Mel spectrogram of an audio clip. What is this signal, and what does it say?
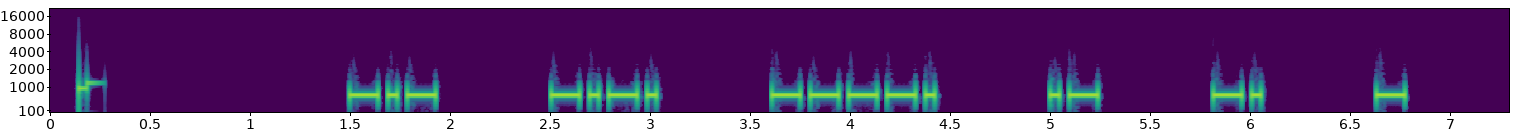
Morse code, heard as a keyed tone, about 25 wpm, spaced as for 12 wpm, 700 Hz. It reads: KC9ANT
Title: USA Call Signs - 6 Characters - 4x Character Spacing - 25wpm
